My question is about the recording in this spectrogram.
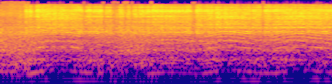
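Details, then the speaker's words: Chrysler PT Cruiser with slipping, hard, erratic shifting transmission, before adding Lucas Transmission Fix: thin steady whine over engine, absent at idle, rising when throttle is blipped; attributed to transmission fluid pump, resembling a bad power steering pump; unconfirmed. "Now that whining noise is coming from our transmission fluid pump, but that noise is very similar to a bad power steering pump."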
